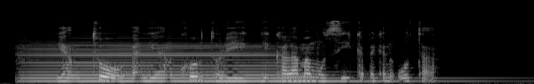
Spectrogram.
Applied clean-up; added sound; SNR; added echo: none; Bowed string instrument; 2 dB; none.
